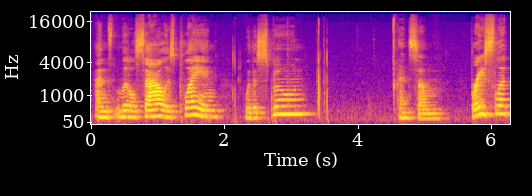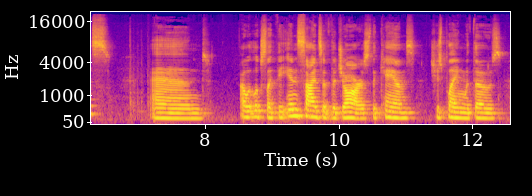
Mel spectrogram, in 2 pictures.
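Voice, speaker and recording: A teacher with a lowish voice takes her time reading a storybook to children. She reads expressively, explaining as she goes and putting questions to her young audience.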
